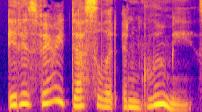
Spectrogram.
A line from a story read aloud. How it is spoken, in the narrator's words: said Laura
